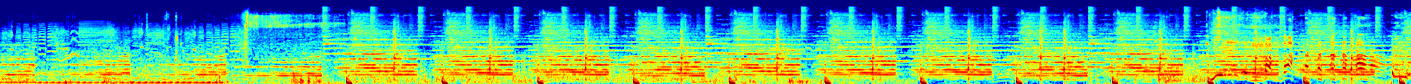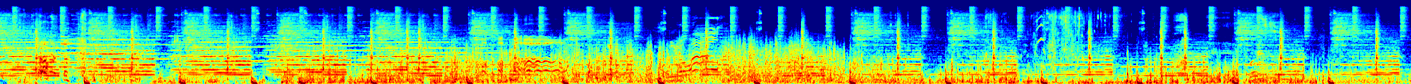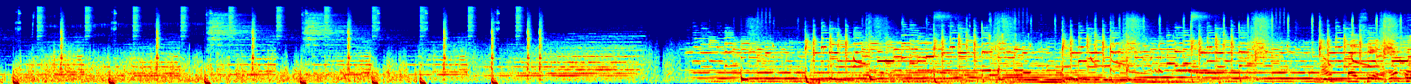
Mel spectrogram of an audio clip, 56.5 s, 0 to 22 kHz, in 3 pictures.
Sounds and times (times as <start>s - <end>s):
Music: 0.0s - 56.4s.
